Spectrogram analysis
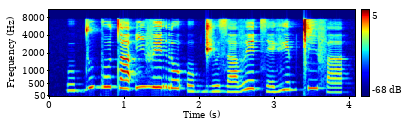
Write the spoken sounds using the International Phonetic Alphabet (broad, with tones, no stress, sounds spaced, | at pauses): u˩ b d u˥ ɡ o˥ t a˦ ʔ i˥ v e˥ r o˦ ʔ o˩ b d͡ʒ ɯ˩ z a˩ v e˦ t͡s e˩ vʲ e˦ b ǀ i˥ f a˩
